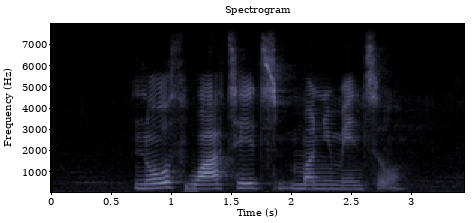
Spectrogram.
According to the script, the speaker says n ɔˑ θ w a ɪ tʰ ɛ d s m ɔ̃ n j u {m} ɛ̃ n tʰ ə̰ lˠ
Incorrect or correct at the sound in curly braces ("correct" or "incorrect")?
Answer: correct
